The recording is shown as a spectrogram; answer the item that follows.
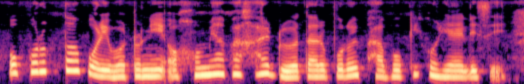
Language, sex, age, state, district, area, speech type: Assamese, female, 30-45, Assam, Sonitpur, rural, spontaneous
